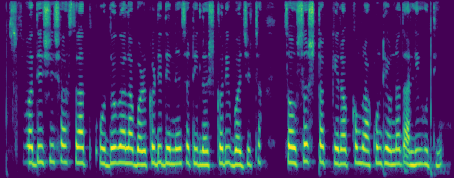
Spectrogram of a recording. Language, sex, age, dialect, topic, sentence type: Marathi, female, 25-30, Varhadi, banking, statement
